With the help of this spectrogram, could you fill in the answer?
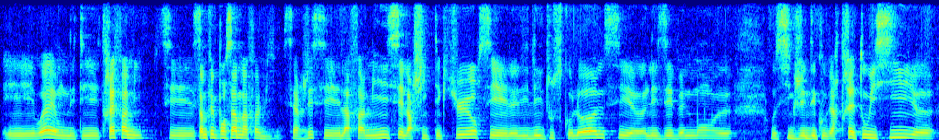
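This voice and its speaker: A woman in her thirties from France, guest in a casual interview, talking in a relaxed, hesitant way with many fillers. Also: low voice, normal speed. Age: 30s. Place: on location in a sports venue.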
